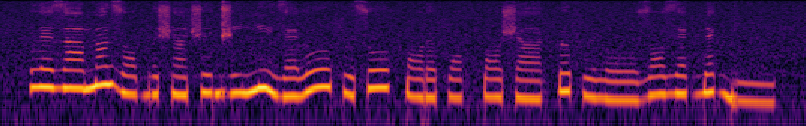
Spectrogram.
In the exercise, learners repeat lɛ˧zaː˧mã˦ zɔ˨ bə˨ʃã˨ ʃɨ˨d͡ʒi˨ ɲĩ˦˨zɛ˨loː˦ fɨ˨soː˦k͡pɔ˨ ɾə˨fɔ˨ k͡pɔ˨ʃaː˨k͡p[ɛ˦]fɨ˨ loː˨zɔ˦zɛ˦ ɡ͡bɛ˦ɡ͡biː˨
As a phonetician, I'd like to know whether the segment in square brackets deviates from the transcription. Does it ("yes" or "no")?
yes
